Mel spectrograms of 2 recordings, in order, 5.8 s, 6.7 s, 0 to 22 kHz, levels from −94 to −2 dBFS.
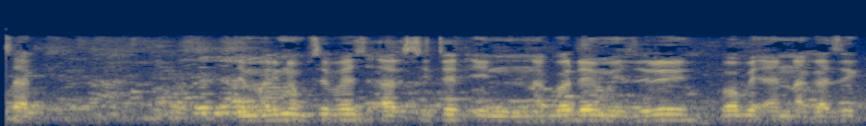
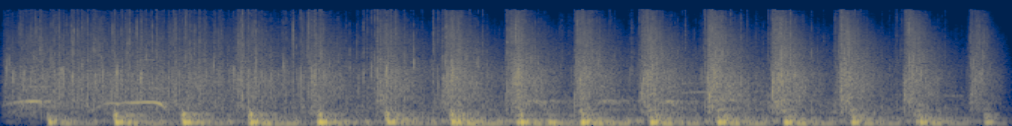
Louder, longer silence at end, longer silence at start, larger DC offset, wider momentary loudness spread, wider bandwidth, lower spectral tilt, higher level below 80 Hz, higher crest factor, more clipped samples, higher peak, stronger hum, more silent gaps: first, -24 LUFS vs -33 LUFS; about the same, 0 s vs 0.05 s; about the same, 0.05 s vs 0 s; neither; first, 14 LU vs 3 LU; second, 8 kHz vs 17 kHz; about the same, -4 dB/octave vs -4.5 dB/octave; second, -62 dBFS vs -42 dBFS; about the same, 20 dB vs 18 dB; neither; first, -4 dBFS vs -14 dBFS; neither; neither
